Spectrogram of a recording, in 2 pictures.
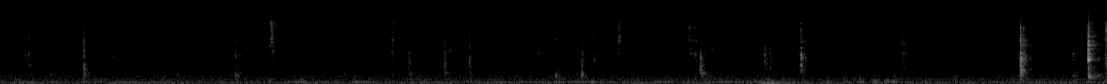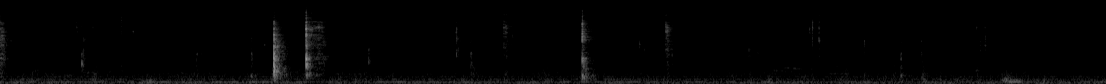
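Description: Close-up eating sounds: chewing and mouth clicks on breaded fried chicken, with scattered sharp clicks of a spoon and fork against a plate, several louder clinks around the middle.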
